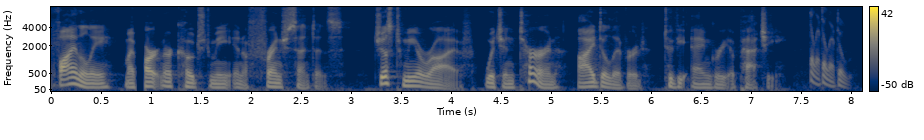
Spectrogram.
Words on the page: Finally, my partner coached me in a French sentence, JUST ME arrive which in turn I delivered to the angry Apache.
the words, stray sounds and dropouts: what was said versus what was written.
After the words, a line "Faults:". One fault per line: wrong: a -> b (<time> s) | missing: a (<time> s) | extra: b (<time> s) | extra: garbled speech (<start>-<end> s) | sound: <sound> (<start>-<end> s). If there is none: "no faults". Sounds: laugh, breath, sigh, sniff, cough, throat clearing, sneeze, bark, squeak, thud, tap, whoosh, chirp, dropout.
Finally, my partner coached me in a French sentence, JUST ME arrive which in turn I delivered to the angry Apache.
Faults:
sound: dropout (0.8-0.9 s)
sound: chirp (7.6-8.0 s)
